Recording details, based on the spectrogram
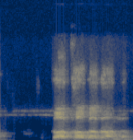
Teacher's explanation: पूरा क वर्ग जो है कंठ से निकलता है।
